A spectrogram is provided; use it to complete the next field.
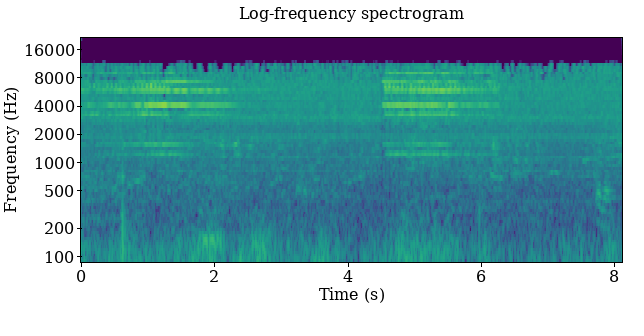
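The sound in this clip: A telephone ringing in two bursts of high, trilling bell tone, separated by a pause, over a low rumbling background.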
